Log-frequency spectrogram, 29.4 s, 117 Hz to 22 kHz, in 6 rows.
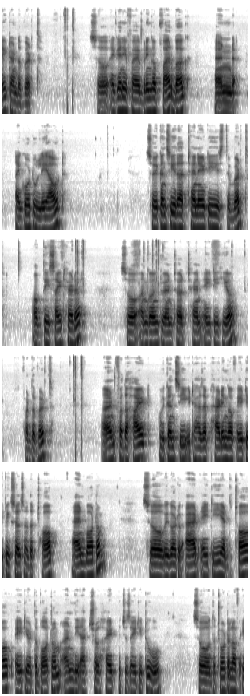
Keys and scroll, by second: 1.4 super+Tab, 11.3 super+Tab, 12.6-13.0 typing, 15.6 Up, 15.8 Left.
